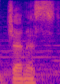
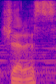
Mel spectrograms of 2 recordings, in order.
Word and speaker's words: Genus: Yeah, Joshua and I helped out with the Genus School Festival, which I learned it is pronounced Genus, it is not pronounced genus.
